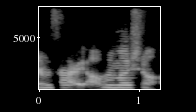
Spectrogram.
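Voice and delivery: sorry, voice almost gone from crying; tearful apology. Real, not acted. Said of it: "I can't stop crying".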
